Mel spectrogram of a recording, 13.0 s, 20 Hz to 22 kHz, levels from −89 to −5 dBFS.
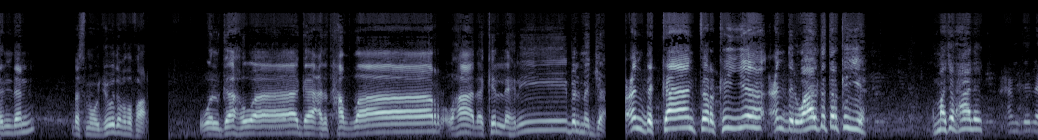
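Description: Nothing here jumps out as a fault: no dropouts, glitches or other problems turn up anywhere in the clip.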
